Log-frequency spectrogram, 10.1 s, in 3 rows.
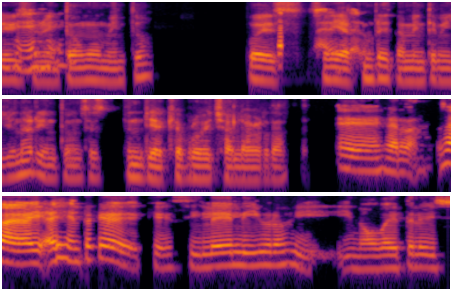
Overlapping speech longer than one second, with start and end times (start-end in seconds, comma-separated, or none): none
